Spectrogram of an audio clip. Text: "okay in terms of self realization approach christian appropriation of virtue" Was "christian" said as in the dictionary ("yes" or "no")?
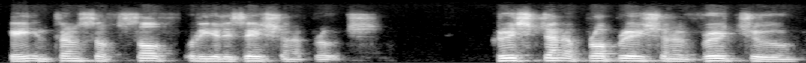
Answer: yes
